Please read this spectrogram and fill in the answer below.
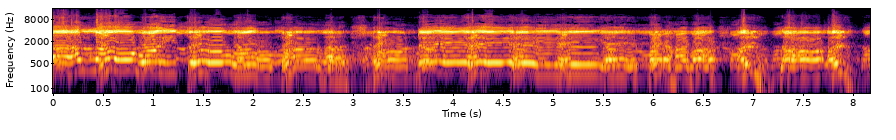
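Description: A man singing a Bengali murshidi devotional song for zikir, holding long notes with a wavering pitch.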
